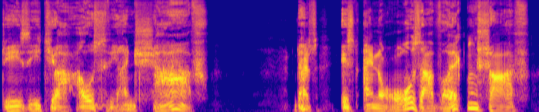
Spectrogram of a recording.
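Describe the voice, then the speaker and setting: Mo, a man voicing a gentle little bear. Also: rumbling low, drawn-out words, husky, no echo, clean studio sound, pitched below the performer's own voice, full character voice. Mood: cheerful. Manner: soft, calm, kindly storytelling. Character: gentle little bear boy, kind and patient.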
